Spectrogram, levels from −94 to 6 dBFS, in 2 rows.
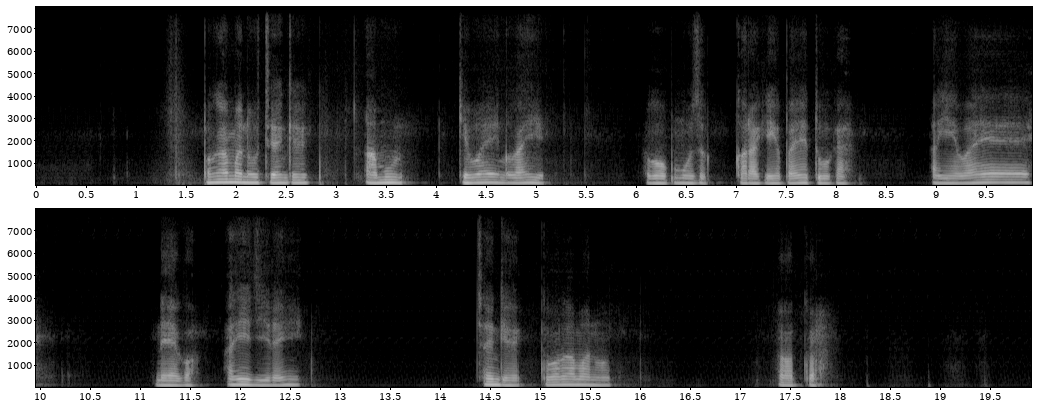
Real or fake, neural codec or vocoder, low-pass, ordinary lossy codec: fake; codec, 16 kHz, 0.9 kbps, LongCat-Audio-Codec; none; none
